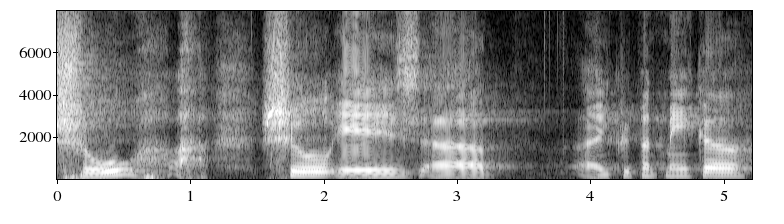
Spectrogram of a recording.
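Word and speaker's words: Shure: know from our previous speaker uh so it's pronounced Sho Sho is uh equipment maker uh we build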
